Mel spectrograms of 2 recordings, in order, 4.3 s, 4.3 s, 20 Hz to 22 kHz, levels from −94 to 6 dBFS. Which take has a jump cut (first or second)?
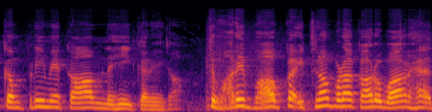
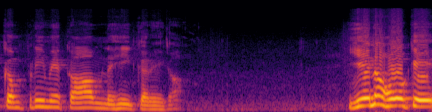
first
